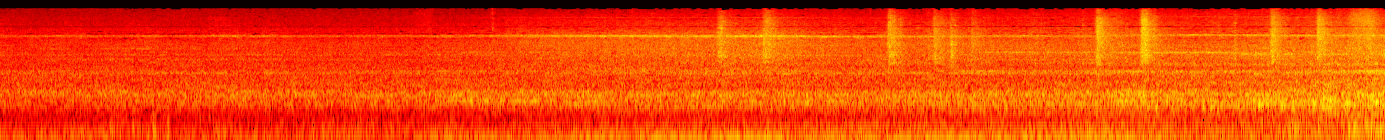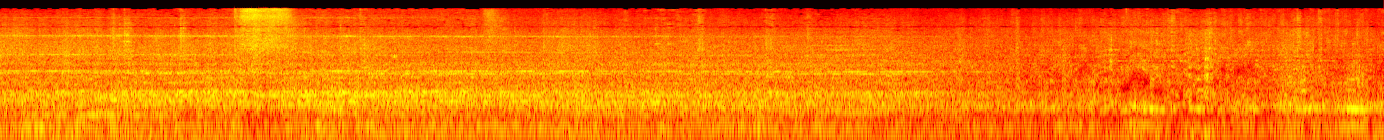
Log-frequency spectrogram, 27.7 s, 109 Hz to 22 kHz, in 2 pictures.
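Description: BNSF diesel locomotives, EMD SD70ACe and GE Evolution-series units, approach and pass close by with a deep engine rumble that builds to its loudest around the middle. Empty coal hoppers follow, rolling by with wheel clatter, a few sharp clicks and some high-pitched wheel squeal.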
